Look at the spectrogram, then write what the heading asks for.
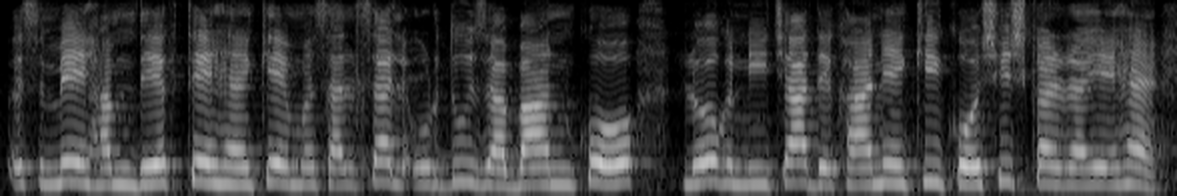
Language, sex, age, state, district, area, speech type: Urdu, female, 18-30, Bihar, Darbhanga, rural, spontaneous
